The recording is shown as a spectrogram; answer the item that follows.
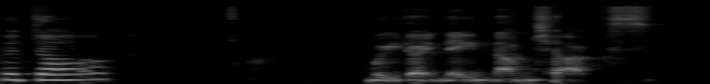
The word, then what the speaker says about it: nunchucks: dog we don't need nunchucks i'm saying it wrong aren't i it's not numb chucks oh thank you so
